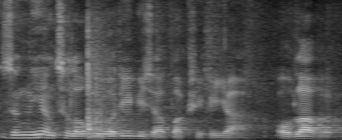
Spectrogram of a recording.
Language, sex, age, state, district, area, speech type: Bodo, male, 45-60, Assam, Chirang, urban, spontaneous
